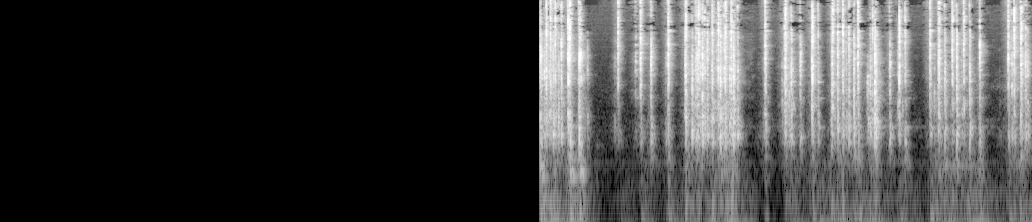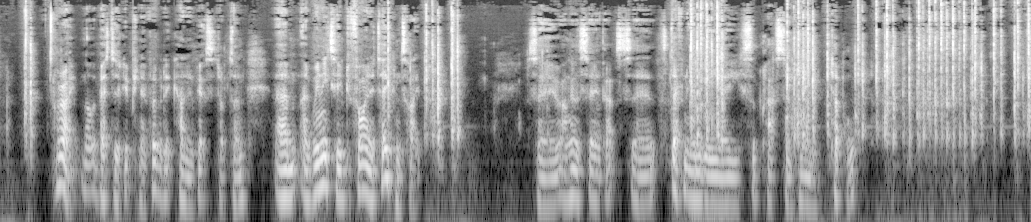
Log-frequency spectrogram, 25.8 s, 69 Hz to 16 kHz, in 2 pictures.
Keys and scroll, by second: 0.0-2.5 typing, 4.9-6.9 typing, 8.3-12.2 typing, 12.7 Return, 13.2 shift+Up, 18.2 ctrl+m, 18.6 ctrl+a, 25.5-25.7 typing.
